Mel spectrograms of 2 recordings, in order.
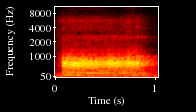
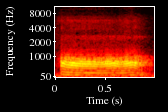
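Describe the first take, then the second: First: The sound is tight and resonates in the throat. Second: The same.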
